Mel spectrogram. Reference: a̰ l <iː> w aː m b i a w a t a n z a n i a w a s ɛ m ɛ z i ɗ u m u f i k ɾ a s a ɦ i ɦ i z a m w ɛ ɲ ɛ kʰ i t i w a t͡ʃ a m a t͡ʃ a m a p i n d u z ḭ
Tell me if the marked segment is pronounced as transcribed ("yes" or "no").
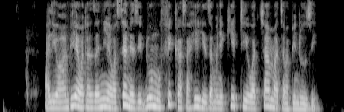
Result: no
